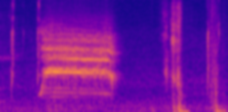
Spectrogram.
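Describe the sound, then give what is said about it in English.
A boy lets out one loud, sustained, high-pitched scream lasting about a second, then two brief rough noisy bursts follow after a short pause. No talking. “Dad says if you make a scream, you're dead meat.”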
